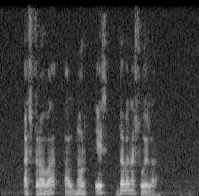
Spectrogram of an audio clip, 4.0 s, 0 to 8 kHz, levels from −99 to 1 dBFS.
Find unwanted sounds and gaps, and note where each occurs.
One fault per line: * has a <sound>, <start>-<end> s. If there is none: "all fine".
all fine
